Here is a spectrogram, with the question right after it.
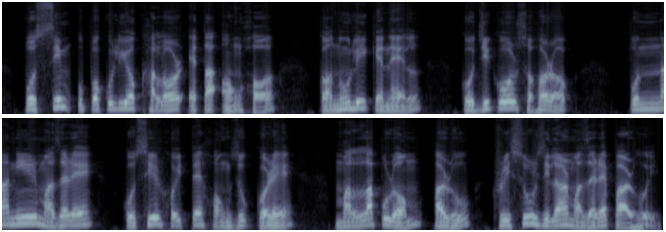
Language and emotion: Assamese, neutral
